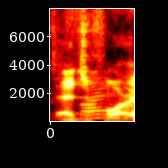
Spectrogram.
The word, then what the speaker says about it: Ejiofor: Chiwetel Ejiofor, isn't it? – Ejiofor, yeah.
